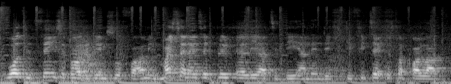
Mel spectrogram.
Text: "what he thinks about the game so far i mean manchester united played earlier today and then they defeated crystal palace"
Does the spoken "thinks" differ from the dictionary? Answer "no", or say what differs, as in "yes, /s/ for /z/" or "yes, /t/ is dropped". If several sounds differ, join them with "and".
yes, /k/ is dropped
